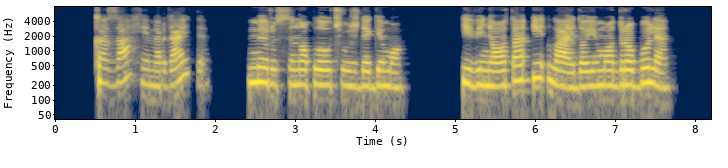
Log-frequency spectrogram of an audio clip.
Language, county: Lithuanian, Telšiai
